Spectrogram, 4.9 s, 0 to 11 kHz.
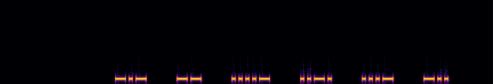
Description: Morse code, heard as a keyed tone, about 36 wpm, spaced as for 20 wpm, 700 Hz. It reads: KM4FVD
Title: USA Call Signs - 6 Characters - 3x Character Spacing - 35wpm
